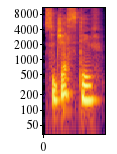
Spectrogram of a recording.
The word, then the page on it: suggestive: British English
